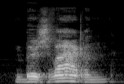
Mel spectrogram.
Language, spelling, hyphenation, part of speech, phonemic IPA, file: Dutch, bezwaren, be‧zwa‧ren, verb / noun, /bəˈzʋaːrə(n)/, Nl-bezwaren.ogg
- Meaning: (verb) to burden; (noun) plural of bezwaar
